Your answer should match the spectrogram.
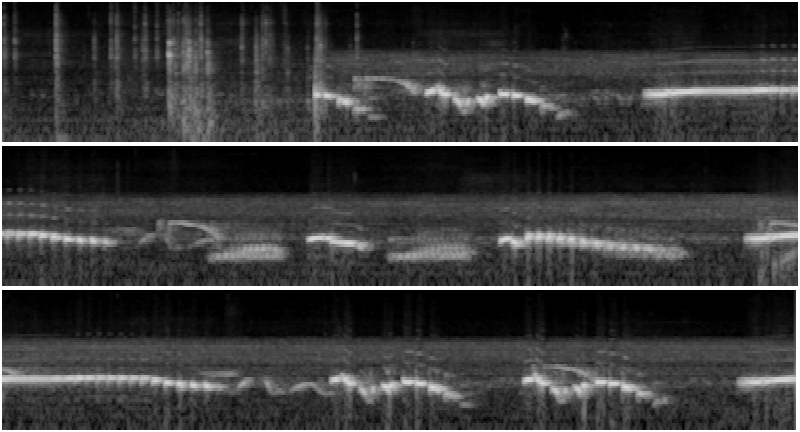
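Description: Birdsong played back slowed about eight times, from a bird that sings while climbing and circling in flight: drawn-out, slurred whistles that swoop up and down, broken by short gaps and quick trills, after a few sharp clicks at the start.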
